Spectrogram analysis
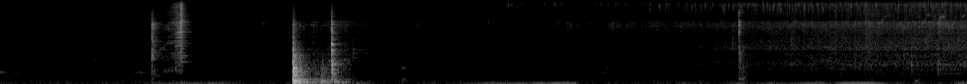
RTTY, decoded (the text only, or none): none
